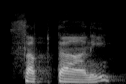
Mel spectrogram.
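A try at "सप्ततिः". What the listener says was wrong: Saptani, where is ni? Not sapti. Saptatihi.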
